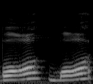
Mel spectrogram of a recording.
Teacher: Ba, so it is characterized by openness, so the sound should be pushed out. And the tongue is lowered. No need to elevate the back of the tongue to say ba, ba.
